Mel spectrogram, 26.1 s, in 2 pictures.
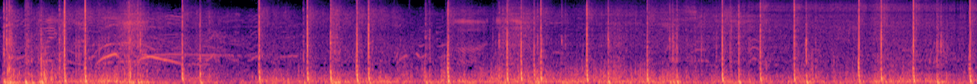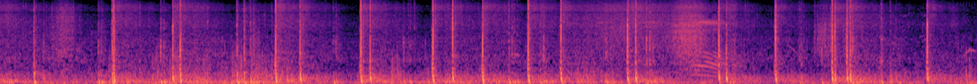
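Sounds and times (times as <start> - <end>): fireworks bursting with sharp bangs: 0.0 - 26.0.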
